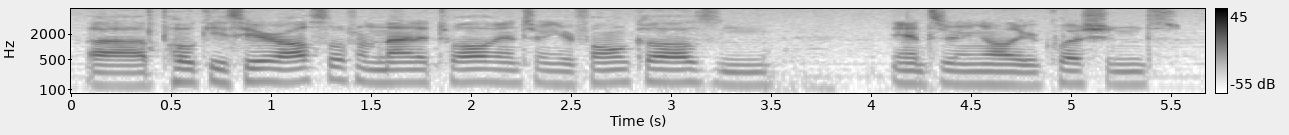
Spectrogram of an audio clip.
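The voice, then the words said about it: Flat monotone delivery. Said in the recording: “my monotone voice, don't fall asleep”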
